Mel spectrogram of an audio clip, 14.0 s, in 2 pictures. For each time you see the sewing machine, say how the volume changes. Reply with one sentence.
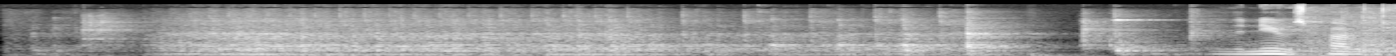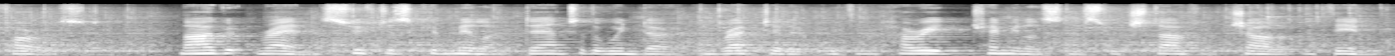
You can hear the sewing machine from 0.0 to 13.9 s, at a steady volume.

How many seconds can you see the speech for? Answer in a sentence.
You can hear the speech for 8 seconds altogether.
